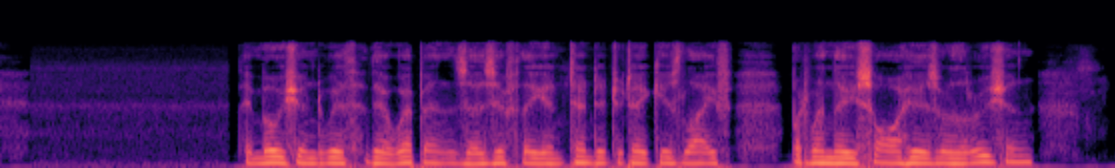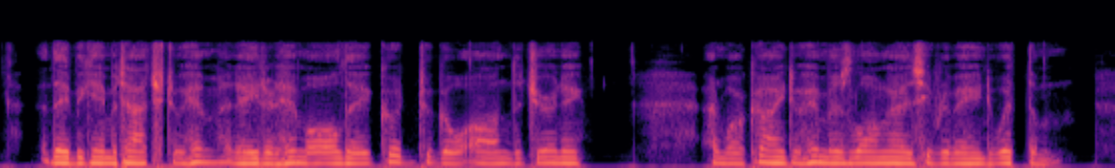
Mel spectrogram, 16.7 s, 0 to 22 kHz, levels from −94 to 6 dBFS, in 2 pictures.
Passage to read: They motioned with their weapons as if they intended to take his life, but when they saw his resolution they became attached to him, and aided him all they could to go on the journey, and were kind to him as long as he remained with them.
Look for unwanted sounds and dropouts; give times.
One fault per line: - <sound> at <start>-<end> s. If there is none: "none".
none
